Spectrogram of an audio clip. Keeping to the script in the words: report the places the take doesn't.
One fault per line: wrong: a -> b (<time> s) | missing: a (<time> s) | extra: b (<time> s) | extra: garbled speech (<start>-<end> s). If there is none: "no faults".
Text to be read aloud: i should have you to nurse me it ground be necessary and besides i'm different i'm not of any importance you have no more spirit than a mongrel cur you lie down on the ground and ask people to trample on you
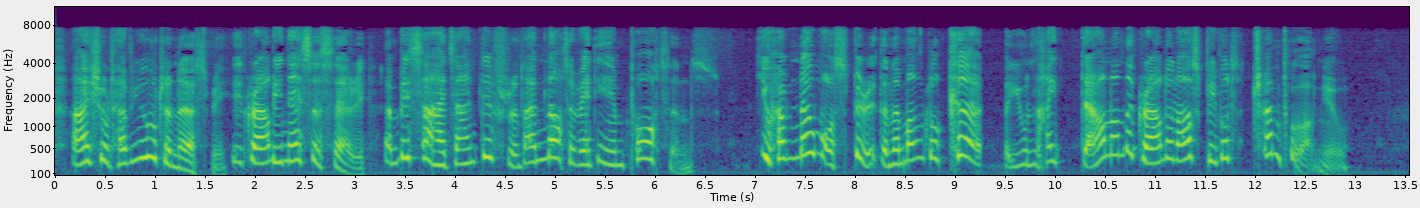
no faults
